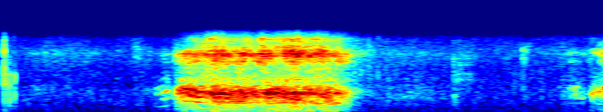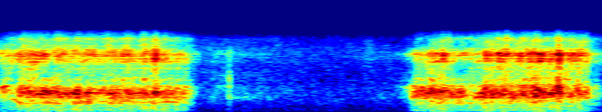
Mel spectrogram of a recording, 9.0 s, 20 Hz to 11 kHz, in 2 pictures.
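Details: Man who had fallen asleep only about 30 seconds earlier: three long rasping snores a few seconds apart, about 20 breaths a minute, with quiet pauses between; snoring.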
